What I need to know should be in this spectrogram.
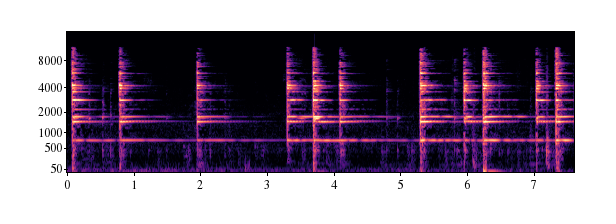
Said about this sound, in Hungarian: Persze nem volt óra, ugye nagyon sok helyen, és ezért kellett ehhez folyamodni. Most egy megfelelő szép helyet kapott, hányodott erről túl, de jó, hogy megvan, és hát ennek nagyon-nagyon örvendünk, hogy megvan a csengő, és ott van kint fölállítva.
